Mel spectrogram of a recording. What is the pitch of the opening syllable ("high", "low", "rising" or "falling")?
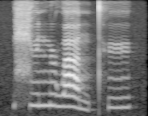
high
